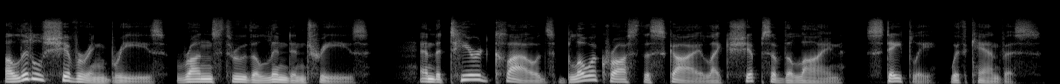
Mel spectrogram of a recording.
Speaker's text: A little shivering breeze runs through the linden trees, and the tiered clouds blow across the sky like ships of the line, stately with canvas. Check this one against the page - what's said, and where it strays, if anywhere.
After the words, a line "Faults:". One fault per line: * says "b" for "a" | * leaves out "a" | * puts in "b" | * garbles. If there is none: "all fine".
A little shivering breeze runs through the linden trees, and the tiered clouds blow across the sky like ships of the line, stately with canvas.
Faults:
all fine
